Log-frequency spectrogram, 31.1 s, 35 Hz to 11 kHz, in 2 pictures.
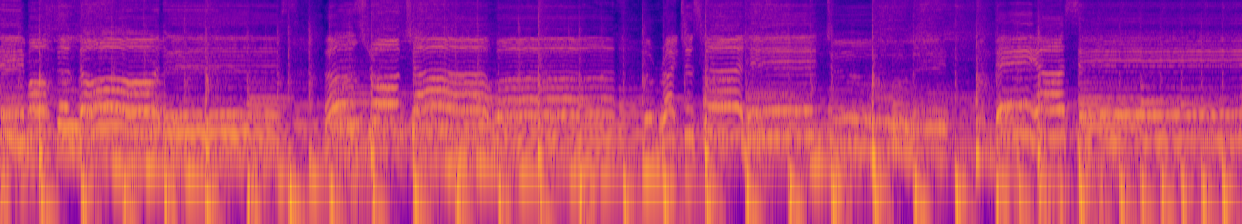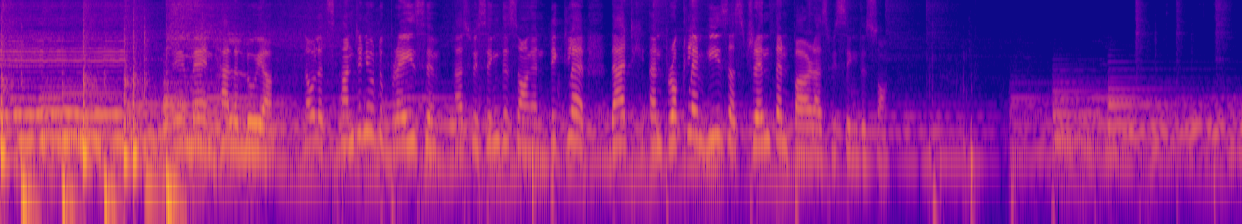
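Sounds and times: women singing gospel song: 0:00.0 - 0:18.3
musical accompaniment with steady beat: 0:00.0 - 0:22.5, 0:26.5 - 0:31.0.

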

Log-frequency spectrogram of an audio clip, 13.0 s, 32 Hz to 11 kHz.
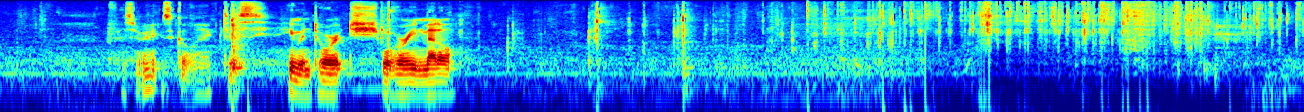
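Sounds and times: foil wrapper crinkling: 0:07.1 - 0:13.0.

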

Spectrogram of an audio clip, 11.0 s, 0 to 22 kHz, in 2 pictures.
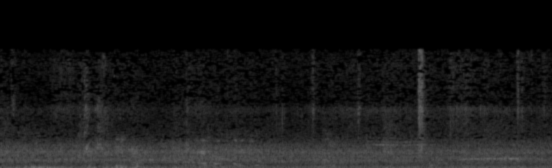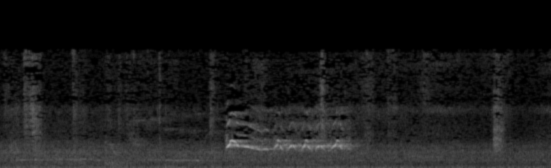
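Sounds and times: steady outdoor background noise: 0:00.0 - 0:11.0
bird chattering call: 0:07.8 - 0:09.1.

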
